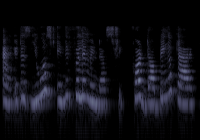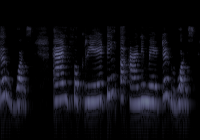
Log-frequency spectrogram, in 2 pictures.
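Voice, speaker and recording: A young woman with an Indian accent gives an explanatory slide presentation, methodically signposting each point. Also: sits high. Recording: dull, lo-fi microphone sound.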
